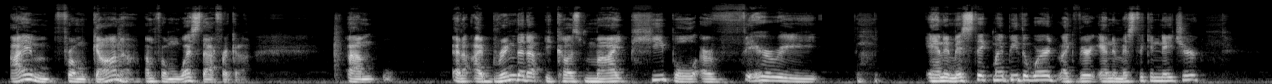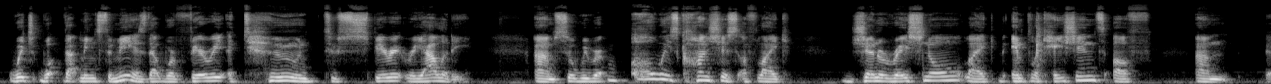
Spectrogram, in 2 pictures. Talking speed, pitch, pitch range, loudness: 130 wpm, 140 Hz, 125-165 Hz, -15 LUFS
